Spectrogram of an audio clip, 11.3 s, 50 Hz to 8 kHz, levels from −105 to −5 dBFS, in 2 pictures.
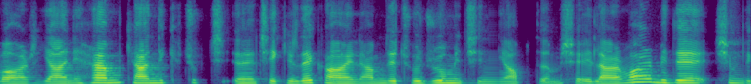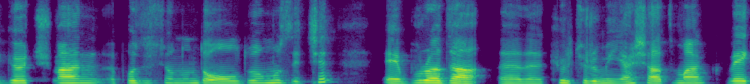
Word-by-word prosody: var. 175 +1 0
Yani, 180 0 0
hem 225 +3 +4
kendi 205 -2 +3
küçük 225 +1 -20
ç - - -15
eee, 185 0 -3
çekirdek 190 +4 -2
ailemde 180 +1 +1
çocuğum 190 +2 -1
için 180 -3 -9
yaptığım 165 0 -8
şeyler 175 -1 0
var. 270 +5 +1
Bir 230 -3 -1
de 215 -1 +3
şimdi 190 -3 -9
göçmen 200 -1 +2 0.2
pozisyonunda 195 0 -5
olduğumuz 205 +2 -1
için, 275 - -8 0.4
eee, 185 -1 0
burada, 205 -4 +7 0.2
eee, 180 - -6
ııı, 180 -1 -7
kültürümü 195 -2 -3
yaşatmak 190 +1 -2
ve 190 -1 +2
190 Hz, 150 wpm, -25 LUFS, 180-205 Hz, 0.4 s, burada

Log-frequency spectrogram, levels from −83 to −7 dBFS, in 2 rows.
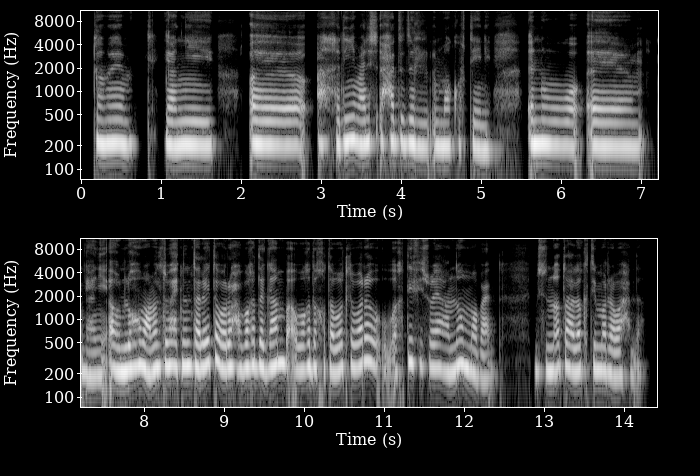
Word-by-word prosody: تمام، 215 -1 +2 0.4
يعني 205 0 +2 0.4
آآ، 205 -1 +1
خلّيني 220 +3 +1
معلش 215 +1 +1
أحدّد 220 -1 -1
ال 200 -1 0
الموقف 200 +1 -2
تاني، 185 -3 -4 0.5
إنُّه 210 -1 +3 0.2
آآ، 195 0 0 0.2
يعني 195 -1 -3
أقول 220 -2 +4
لهُم 240 +1 +4
عملتوا 235 +4 +3
1 250 -1 +1
2 250 0 +3
3 255 +4 +2
وأروح 240 +1 +2
واخدة 240 +1 +1
جنب، 250 +3 +2
أو - - -3
واخدة 235 +1 0
خطوات 230 0 -3
لِورا، 255 +4 +1
وأختفي 265 +1 -5
شويّة 240 -1 -4
عنهم 230 +2 0
وأبعِد، 190 0 -6 0.4
مش 215 0 -9
إنّي 215 0 0
أقطع 235 +1 -2
علاقتي 220 +1 -2
مرّة 215 -3 -1
واحدة. 195 +2 -7
215 Hz, 145 wpm, -22 LUFS, 205-235 Hz, 0.5 s, أقول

